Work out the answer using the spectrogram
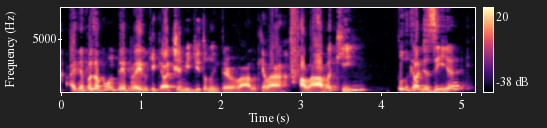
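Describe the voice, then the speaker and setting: Brazilian male teacher, mellow tone, animated pitch, casual storytelling lesson, acts out dialogue. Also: fast, dull audio. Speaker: sign language teacher and interpreter.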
